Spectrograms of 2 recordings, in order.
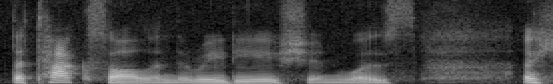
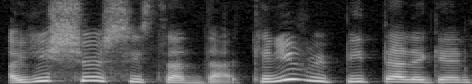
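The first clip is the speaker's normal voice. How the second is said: excited disbelief; 6 semitones higher, 4 dB louder than usual. Retold or imitated. Disbelief at cancer-free news.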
